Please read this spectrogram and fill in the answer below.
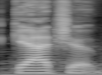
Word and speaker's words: gacha: Yes, I know they're pronounced gacha, but really, they gotcha.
